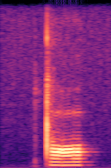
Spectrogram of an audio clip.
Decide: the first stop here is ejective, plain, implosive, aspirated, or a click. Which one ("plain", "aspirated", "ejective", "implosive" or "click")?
plain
